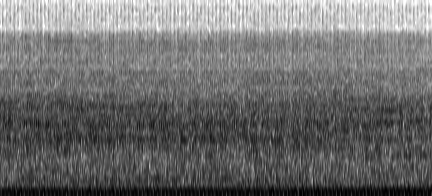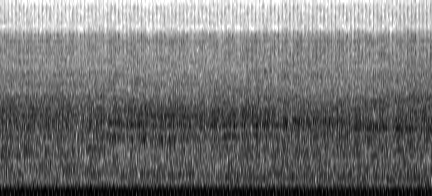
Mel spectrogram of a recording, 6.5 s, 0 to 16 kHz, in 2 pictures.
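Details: 2006 BMW Z4 Coupe 3.0si, N52 engine: steady low drone at idle with faint uneven ticking underneath, gone when revved; idle-only noise, cause unknown.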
